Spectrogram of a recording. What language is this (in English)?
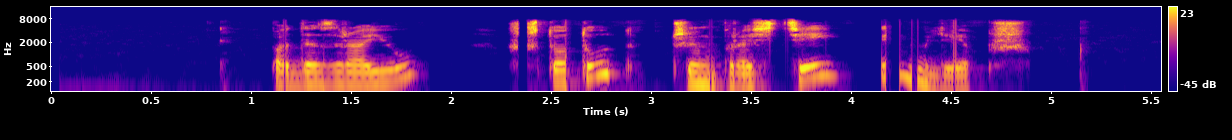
Belarusian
